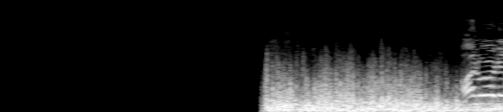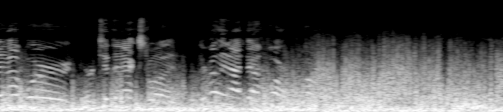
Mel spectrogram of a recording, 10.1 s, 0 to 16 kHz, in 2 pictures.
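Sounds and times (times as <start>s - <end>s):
wind buffeting microphone: 2.6s - 10.0s.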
